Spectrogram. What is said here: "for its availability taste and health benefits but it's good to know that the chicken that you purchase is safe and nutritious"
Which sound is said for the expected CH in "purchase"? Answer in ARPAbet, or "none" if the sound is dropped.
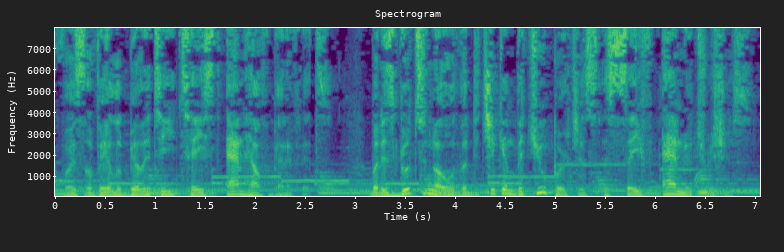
CH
